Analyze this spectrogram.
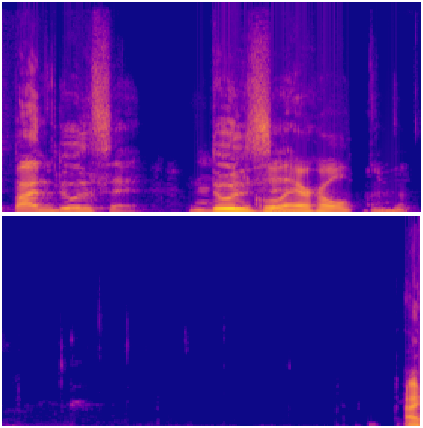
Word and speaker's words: dulce: it's the hard C with pan dulce, or the soft C with pan dulce. Dulce. That's pendeco or pendejo. I gotta get close to the mic for this one because this word is just not one you can say casually. It's definitely a loaded word. Hunt. No. Dulce. Dulce. So you can say it. It's pan dulce.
